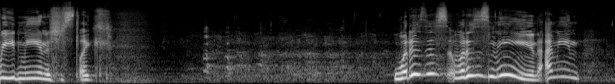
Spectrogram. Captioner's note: laughter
